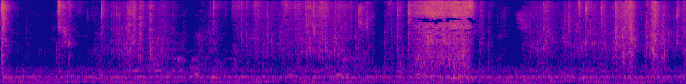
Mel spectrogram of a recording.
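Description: Chewing a mouthful of shrimp burger, with small wet mouth clicks. There is a short rustle of crinkling paper about four seconds in, over a steady low hum.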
